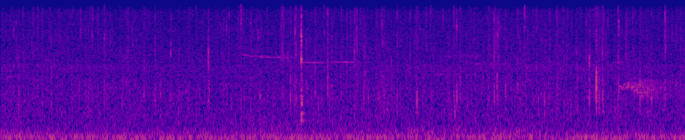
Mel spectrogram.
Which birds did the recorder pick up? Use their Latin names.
Poecile atricapillus, Melanerpes carolinus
